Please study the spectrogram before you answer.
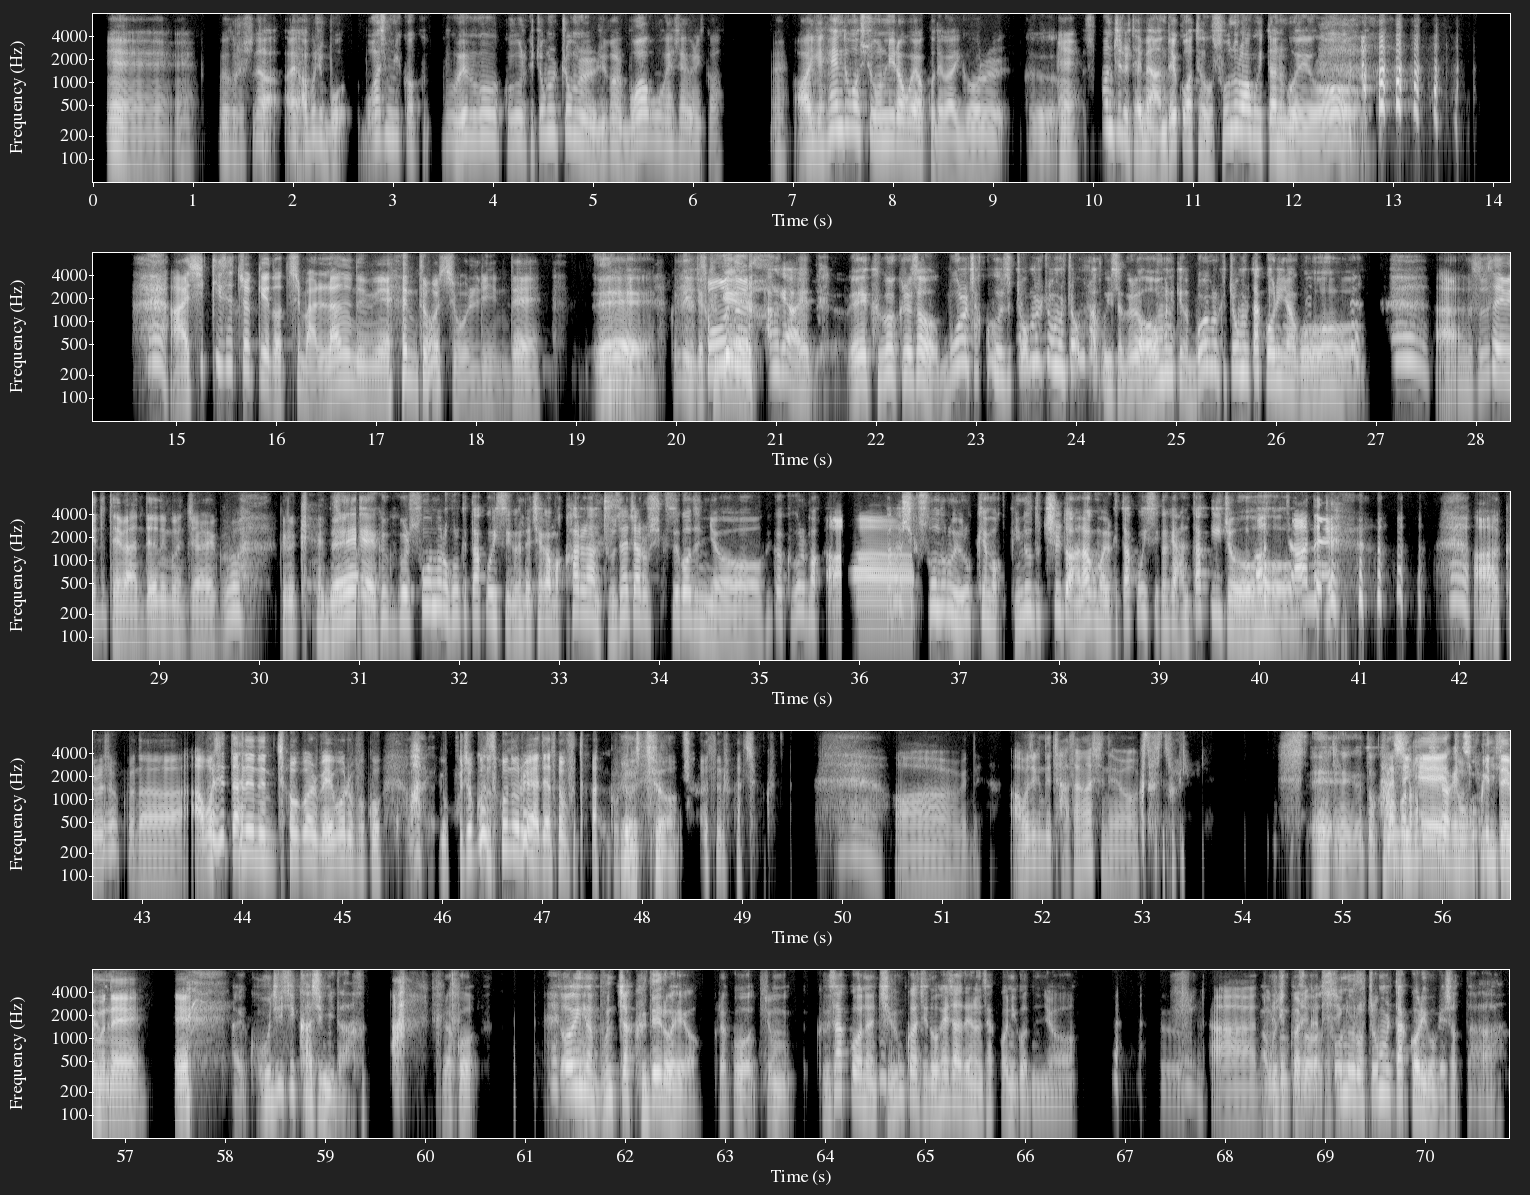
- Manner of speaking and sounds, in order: in English: "hand wash only라고"; laugh; laugh; in English: "hand wash only"; other background noise; laughing while speaking: "근데 손으로"; laugh; laughing while speaking: "알고 그렇게 하셨구나"; laugh; laugh; laughing while speaking: "아버지 딴에는 저걸 왜 물어보고 … 하고 손으로 하셨구나"; laugh; laughing while speaking: "그렇죠"; laughing while speaking: "예"; laugh; laugh; laugh
- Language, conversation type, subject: Korean, podcast, 같이 요리하다가 생긴 웃긴 에피소드가 있나요?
